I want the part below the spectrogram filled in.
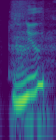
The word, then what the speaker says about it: Nuit: Nuit Blanche again. Done this one before. Still drinking it. N-U-I-T-S.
